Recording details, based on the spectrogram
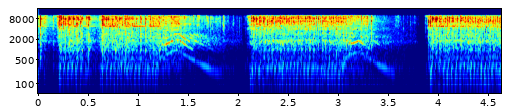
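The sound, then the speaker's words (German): A loud impact wrench rattles in sustained bursts, its pitch sweeping down as it spins lug nuts off a car wheel, with brief pauses between runs and no talking. “Dann versuchen wir jetzt mal die Räder abzumontieren.”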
